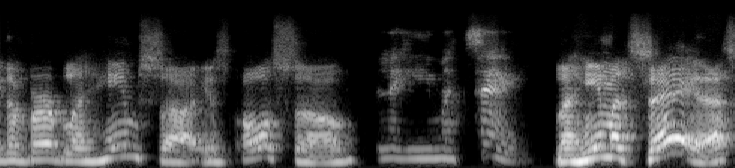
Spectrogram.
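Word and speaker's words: להימצא: Okay, the verb lahimsa is also lahimatse. That's how you pronounce it.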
